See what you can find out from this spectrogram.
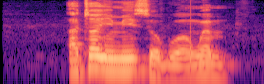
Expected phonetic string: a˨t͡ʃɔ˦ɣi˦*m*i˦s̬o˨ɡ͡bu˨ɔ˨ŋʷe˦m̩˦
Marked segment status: correct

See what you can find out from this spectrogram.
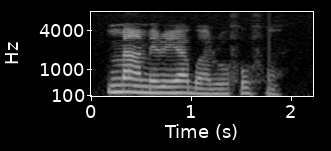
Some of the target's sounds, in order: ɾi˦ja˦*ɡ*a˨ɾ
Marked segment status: incorrect: ɡ͡b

